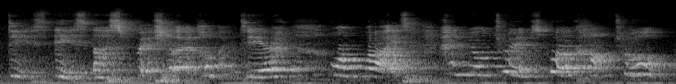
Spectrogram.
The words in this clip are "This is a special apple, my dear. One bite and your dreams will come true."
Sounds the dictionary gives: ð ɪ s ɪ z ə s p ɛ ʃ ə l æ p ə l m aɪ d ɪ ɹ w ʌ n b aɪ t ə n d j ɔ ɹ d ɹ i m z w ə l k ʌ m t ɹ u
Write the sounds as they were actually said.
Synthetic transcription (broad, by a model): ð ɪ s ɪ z ə s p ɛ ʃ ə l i ə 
